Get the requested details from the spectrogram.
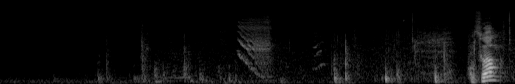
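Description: Footsteps walk in on a hard floor.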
